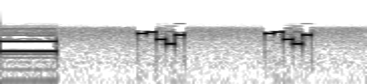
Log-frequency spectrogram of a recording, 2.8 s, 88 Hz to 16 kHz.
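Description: Five-tone selective call (ZVEI), heard as quick runs of five tones, tones of about 70 ms. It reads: 89417 89417
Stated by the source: ZVEI five-tone call received via SDR.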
